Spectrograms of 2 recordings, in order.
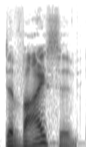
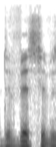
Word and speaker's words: divisive: Divisive is, in fact, the preferred traditional pronunciation of the word. Divisive is rather newish and considered not as good.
